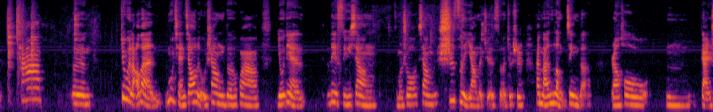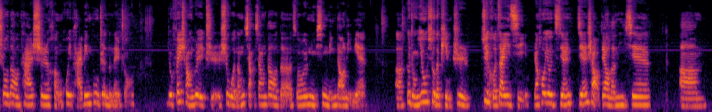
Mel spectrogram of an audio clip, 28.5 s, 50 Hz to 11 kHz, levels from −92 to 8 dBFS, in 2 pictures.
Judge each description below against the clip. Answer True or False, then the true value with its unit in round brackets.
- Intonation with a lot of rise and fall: False (3.3 semitones)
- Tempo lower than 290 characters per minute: True (210 characters per minute)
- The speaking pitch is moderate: False (215 Hz)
